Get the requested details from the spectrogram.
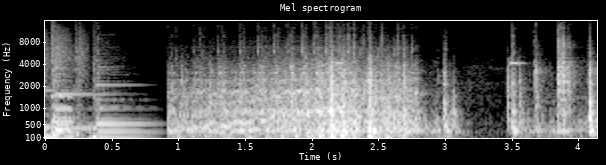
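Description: A sewing machine runs, stitching quickly.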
